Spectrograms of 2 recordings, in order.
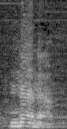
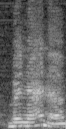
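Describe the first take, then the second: First: The first syllable is left out. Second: All three syllables are pronounced. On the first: This shows an omission disorder. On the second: This is the intended form.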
